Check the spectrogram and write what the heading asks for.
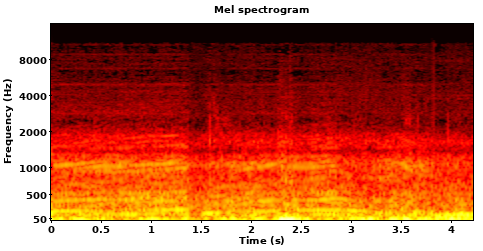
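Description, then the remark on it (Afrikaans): A car engine drones steadily as the car is driven fast around a corner in Sport Plus mode with traction control partly reduced, its pitch rising and dropping as it accelerates hard and eases off, with a brief surge of revving midway and no voices. “En jou traksiebeheer word uh, tot 'n mate af gestel, maar daarom nog sodat jy nie die kar heeltemal gaan verloor as jy vinnig om 'n draai skiet.”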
